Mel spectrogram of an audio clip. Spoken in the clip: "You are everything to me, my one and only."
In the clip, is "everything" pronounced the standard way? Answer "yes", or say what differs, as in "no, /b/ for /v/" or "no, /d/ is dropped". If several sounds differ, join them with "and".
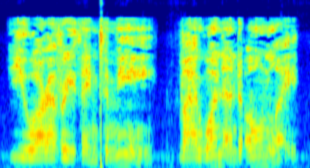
yes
